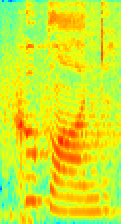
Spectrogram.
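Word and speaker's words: houppelande: Your word is hooplond. Could I have all the information, please? Hooplond is the only pronunciation at this entry.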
